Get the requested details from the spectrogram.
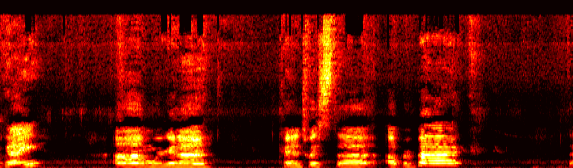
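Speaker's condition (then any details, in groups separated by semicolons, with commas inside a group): No condition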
